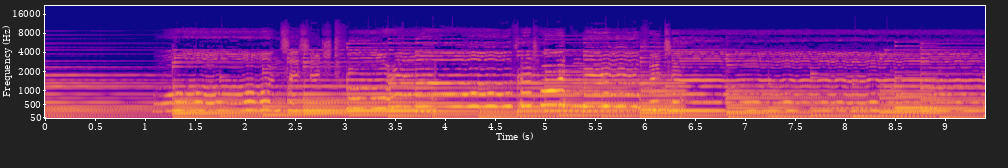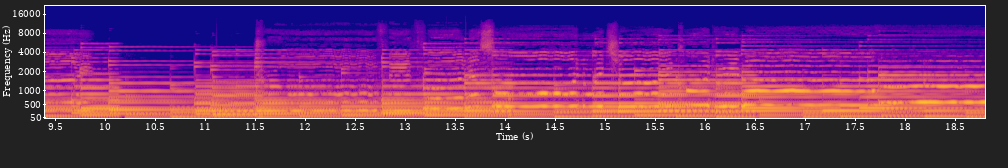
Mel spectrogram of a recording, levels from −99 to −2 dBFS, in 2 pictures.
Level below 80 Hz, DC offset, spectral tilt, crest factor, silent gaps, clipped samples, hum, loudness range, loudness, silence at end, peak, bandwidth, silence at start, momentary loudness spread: -42 dBFS; under 0.1%; -7.5 dB/octave; 16 dB; none; under 0.1%; none; 6 LU; -23 LUFS; 0 s; -6 dBFS; 9.6 kHz; 0 s; 8 LU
